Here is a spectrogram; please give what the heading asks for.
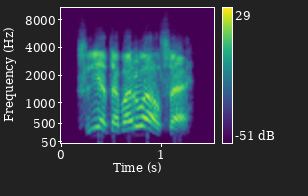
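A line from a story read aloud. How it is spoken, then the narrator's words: Shouting into phone. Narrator (Russian): прокричал в телефон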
